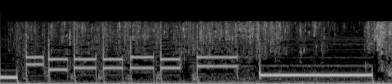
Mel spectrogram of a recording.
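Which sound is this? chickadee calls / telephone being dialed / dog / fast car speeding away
telephone being dialed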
